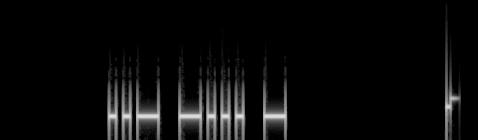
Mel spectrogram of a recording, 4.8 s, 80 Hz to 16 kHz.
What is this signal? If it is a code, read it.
Morse code, heard as a keyed tone, about 17 wpm, 700 Hz. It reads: UBT
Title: All Cut Numbers - 3-Digit 17wpm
